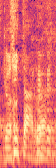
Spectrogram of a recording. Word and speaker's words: chitarra: It's chitarra.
